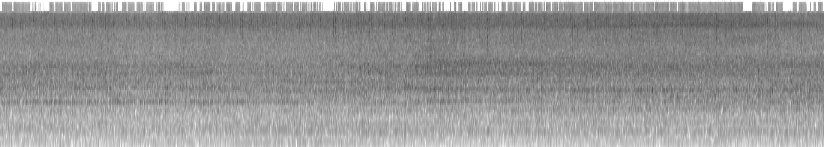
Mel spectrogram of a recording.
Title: Weird engine sound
